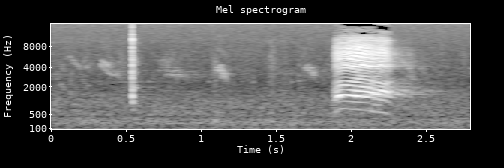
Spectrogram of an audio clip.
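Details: Backyard crow in Edmonton, Alberta, Canada, on 28 August 2012, one of two visiting birds, one of them going grey: a single harsh, raspy caw near the end, after a man's quiet talk and a click, over steady background hiss.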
